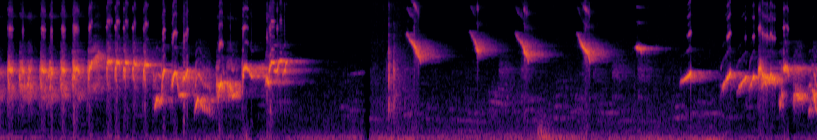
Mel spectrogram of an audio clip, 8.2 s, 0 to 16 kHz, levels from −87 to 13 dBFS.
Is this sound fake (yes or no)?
yes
